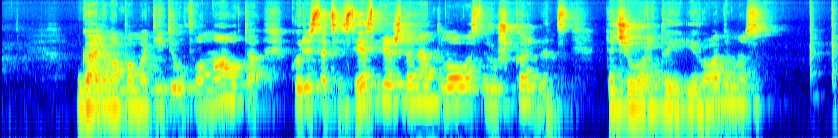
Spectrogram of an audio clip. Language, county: Lithuanian, Tauragė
